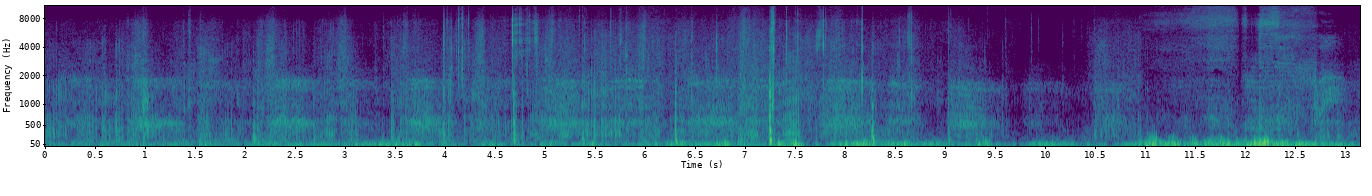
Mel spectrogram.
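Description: Footsteps and shoe scuffs on bare granite rock while scrambling up a steep slab, with irregular sharp clicks and scrapes. A low rumble swells near the end.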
